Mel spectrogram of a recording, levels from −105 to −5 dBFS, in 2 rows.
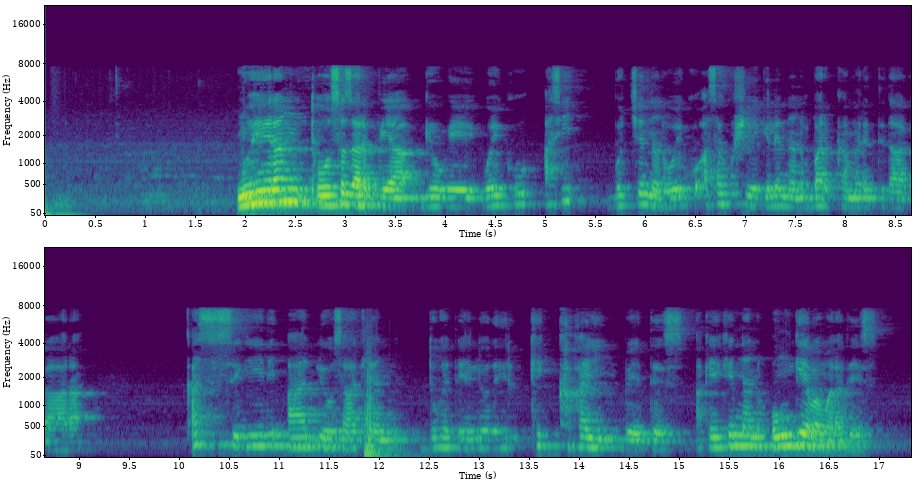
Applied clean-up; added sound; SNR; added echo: none; Knock; 16 dB; none.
